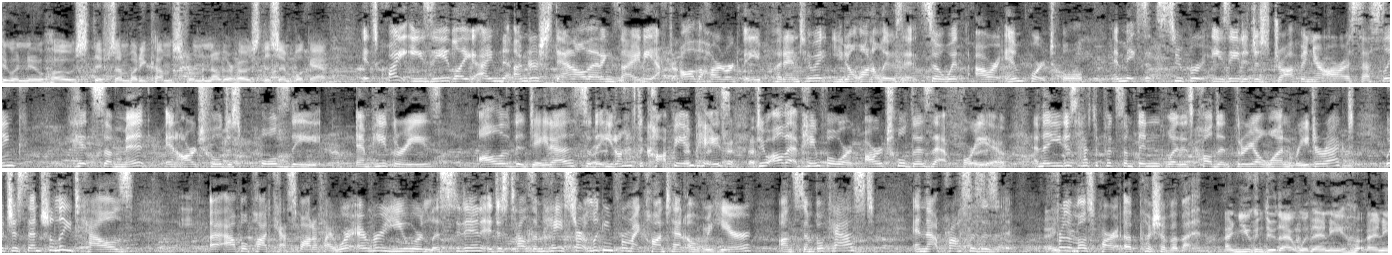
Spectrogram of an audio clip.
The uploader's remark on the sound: Recorded live at VidSummit 2018 in Los Angeles.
